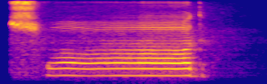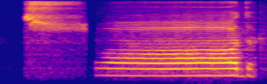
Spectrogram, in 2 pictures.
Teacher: صاد کی ادائیگی کی، تو اس میں سے بھی سیٹی کی آواز آئے گی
